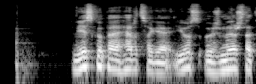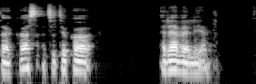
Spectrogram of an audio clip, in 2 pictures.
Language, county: Lithuanian, Telšiai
